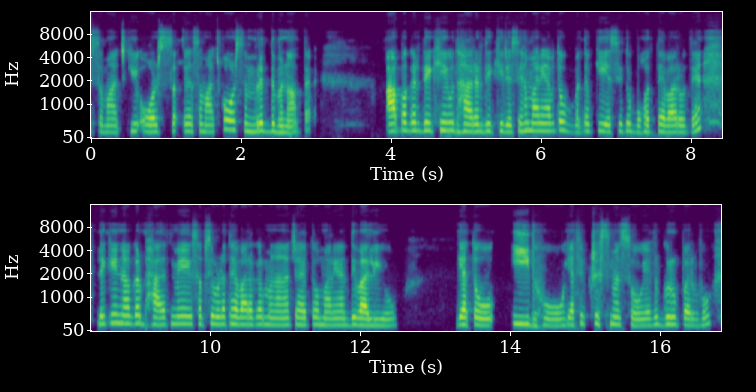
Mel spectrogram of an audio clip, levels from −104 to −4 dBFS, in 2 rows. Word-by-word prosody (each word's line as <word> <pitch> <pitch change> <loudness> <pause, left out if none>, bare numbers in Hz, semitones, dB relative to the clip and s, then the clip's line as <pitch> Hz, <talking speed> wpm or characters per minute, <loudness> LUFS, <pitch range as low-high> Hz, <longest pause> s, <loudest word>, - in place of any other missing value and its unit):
समाज 195 -2 -4
की 220 - -5
और 200 -2 +1
स 200 - -6 0.2
अ, 215 0 -1
समाज 200 -1 -4
को 275 - +2
और 260 - +5
समृद्ध 225 -3 0
बनाता 185 -2 -2
है। - - -14 1.1
आप 220 +1 +8
अगर 235 0 +2
देखिए, 235 +1 +1
उदाहरण 215 -3 +2
देखिए, 220 +1 -3
जैसे 200 +2 -2
हमारे 225 0 +1
यहाँ 225 - +1
पे 225 - -10
तो, 250 0 +2
मतलब 210 +2 -3
कि 225 -3 -1
ऐसे 215 +2 -6
तो 225 - -2
बहुत 190 -1 -4
त्योहार 195 -2 +2
होते 190 +2 -5
हैं, 260 - 0 0.4
लेकिन 245 +3 0
अगर 235 +1 +2
भारत 205 -1 +2
में 225 0 +1
सबसे 225 0 -3
बड़ा 220 0 +1
त्योहार 210 -1 +2
अगर 215 +1 -1
मनाना 195 0 -2
चाहें, 200 -1 -1
तो 205 +1 -4
हमारे 195 -1 -3
यहाँ 195 0 -3
दिवाली 190 -3 +4
हो, 180 0 -8 0.8
या 210 - +7
तो 190 -2 +1 0.2
ईद 225 -3 +5
हो, 185 -1 -5
या 200 - +1
फिर 235 +3 -6
क्रिसमस 220 -3 -3
हो, 180 -1 -2
या 190 +1 -3
फिर 210 +3 -5
गुरु 215 0 +3
पर्व 185 -3 -1
हो। 225 +5 -7
210 Hz, 205 wpm, -22 LUFS, 195-225 Hz, 1.1 s, आप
